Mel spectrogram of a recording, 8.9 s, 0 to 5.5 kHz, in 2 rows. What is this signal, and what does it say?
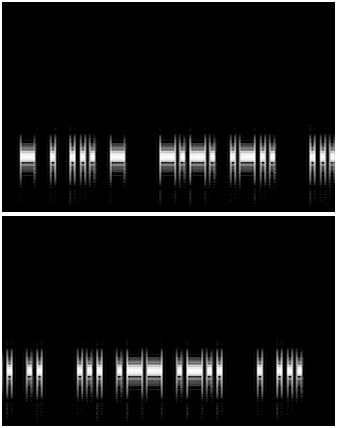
Morse code, heard as a keyed tone, about 18 wpm, 550 Hz. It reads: TEST CL HI SWL ES
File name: naukapodstaw / skroty / skroty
